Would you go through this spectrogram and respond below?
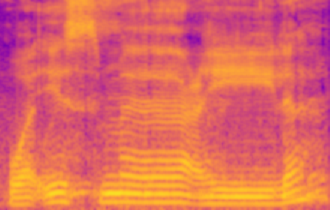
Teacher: عین یا زیر عی، عین کو یا مدہ کی وجہ سے ایک الف برابر لمبا کریں گے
